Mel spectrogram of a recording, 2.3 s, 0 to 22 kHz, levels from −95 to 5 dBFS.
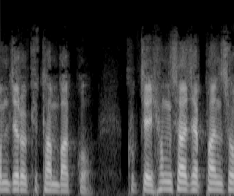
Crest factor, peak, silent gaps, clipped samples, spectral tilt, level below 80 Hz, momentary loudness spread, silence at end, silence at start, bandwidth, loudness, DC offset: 20 dB; -6 dBFS; none; under 0.1%; -4.5 dB/octave; -62 dBFS; 11 LU; 0 s; 0 s; 12 kHz; -26 LUFS; under 0.1%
